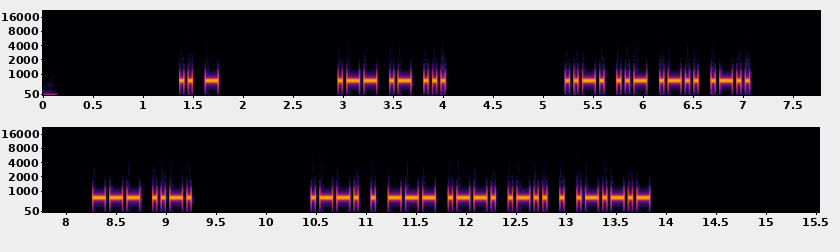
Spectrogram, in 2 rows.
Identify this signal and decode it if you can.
Morse code, heard as a keyed tone, about 28 wpm, 700 Hz. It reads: IT WAS FULL OF PEOPLE.
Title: 4x Word-Spacing - Sentences from Top 500 Words - 28wpm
